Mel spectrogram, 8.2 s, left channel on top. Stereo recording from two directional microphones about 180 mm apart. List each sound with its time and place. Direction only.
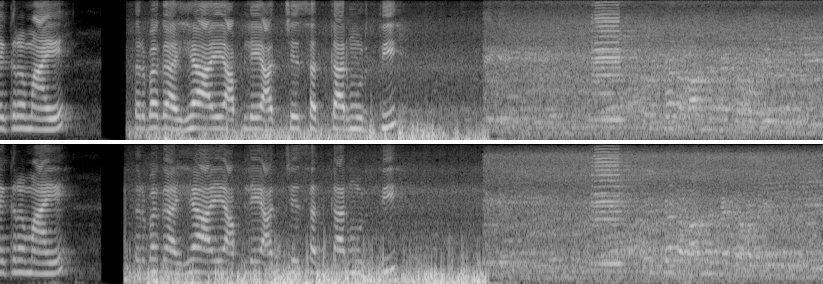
0.2 s speech: 15° left (ahead or behind)
6.0 s vehicle: 30° right (ahead or behind)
